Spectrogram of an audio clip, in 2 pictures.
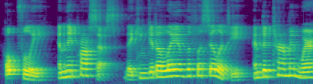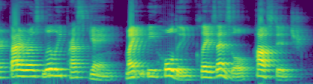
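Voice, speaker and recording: Male machine recap narrator, methodical, high pitch, swooping intonation, very heavy echo. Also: very animated, normal speed, a bit bright, exaggerated voice. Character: neural-link machine narrator recounting stored memories, methodical. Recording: heavily echoing voice.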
